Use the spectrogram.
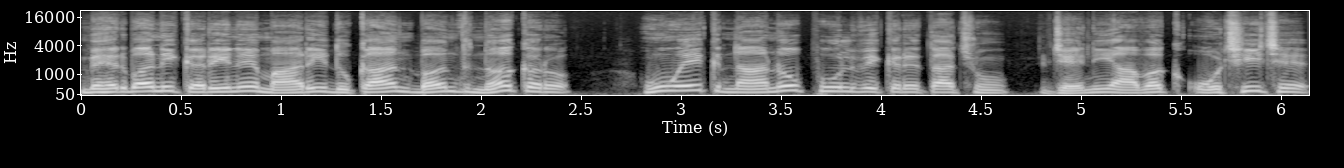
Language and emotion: Gujarati, fearful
